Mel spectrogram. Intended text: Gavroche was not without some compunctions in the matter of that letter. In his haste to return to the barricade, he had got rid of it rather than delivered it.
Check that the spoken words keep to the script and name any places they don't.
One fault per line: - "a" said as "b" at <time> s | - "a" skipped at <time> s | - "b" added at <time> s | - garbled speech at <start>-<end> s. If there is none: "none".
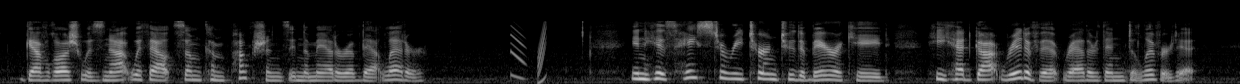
none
